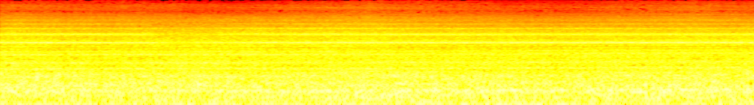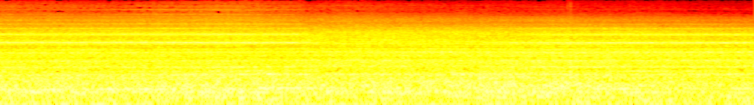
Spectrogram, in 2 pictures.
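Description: Train wheels squeal with a steady high whine.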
